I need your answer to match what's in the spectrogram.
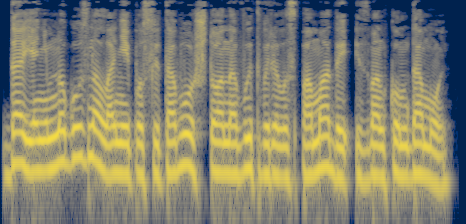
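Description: A woman's voice: deep voice, fast talker, dark tone, no room sound, clean studio sound. A woman narrating an audiobook in a tense, clipped reading.

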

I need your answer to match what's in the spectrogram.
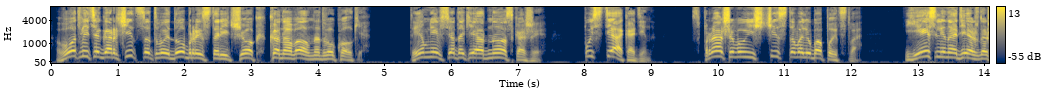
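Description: A man's voice: sits high, dry recording, clean studio sound, pitched above the performer's own voice. A man voicing an eager middle-aged nephew who exclaims and frets.

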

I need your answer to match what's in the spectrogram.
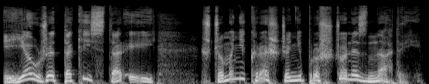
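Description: An old male shop clerk, earnest and fatherly toward his friend, as a male storyteller reads him. His voice sits a little high and swings widely in pitch. The sound is dry and close. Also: sing-song, moderate pace, vocal fry, a little mellow, breathy edge, no room sound, full character voice.

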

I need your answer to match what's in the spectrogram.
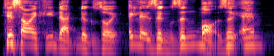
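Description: A man's voice: medium pitch, expressive, normal speed, husky, soft background music. A man voicing a pregnant young village woman who pleads in a raised, strained voice. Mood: tearful pleading.

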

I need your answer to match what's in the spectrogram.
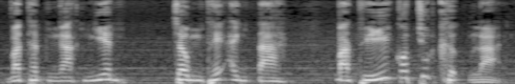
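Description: A man's voice: on the high side, sing-song, moderate pace, a bit bright, faint music behind. A man narrating a horror audiobook expressively, voicing the characters as he reads. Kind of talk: dramatic horror story narration.

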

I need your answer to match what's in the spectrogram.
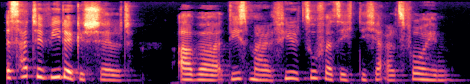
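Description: A woman narrating an audiobook in a calm, measured reading. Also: medium pitch.

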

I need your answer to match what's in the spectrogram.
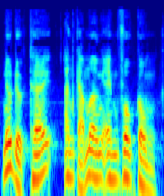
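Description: A man reading the lines of a remorseful middle-aged husband, soft and earnest. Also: medium pitch, lively intonation, fairly quick, pitched above the performer's own voice, natural voice. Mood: soothing.

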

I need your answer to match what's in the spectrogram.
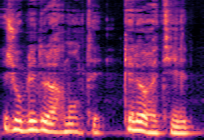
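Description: A man's voice: mid-range voice, dark tone, slightly rough, pitched above the performer's own voice, close to an everyday voice. A man voicing an embarrassed young male guest in a storybook, calling out in a hurry. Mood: flustered. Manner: embarrassed, hurried exclamations.

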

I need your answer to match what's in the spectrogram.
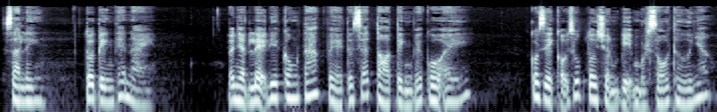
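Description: A woman voicing an earnest young man resolved to win the woman he loves, in a low, mellow voice. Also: fairly quick, slightly rough. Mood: determined. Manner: earnest, determined.

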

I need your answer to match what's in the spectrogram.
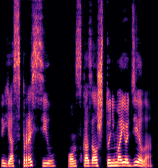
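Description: Low, stern older khan, clipped orders, dry audiobook read; a woman plays him. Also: steady tone, takes it slowly, dry recording. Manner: commanding, gruff. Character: stern older male khan, authoritative father. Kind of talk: audiobook character voice.

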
